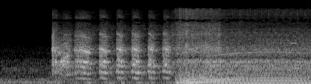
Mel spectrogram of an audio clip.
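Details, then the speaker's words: 1996 Honda Civic started and idling. Short cranking, then an even idle with a faint puffing tick underneath from an exhaust leak. "it's got the exhaust under there it doesn't sound too bad but you can definitely hear the exhaust leak"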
